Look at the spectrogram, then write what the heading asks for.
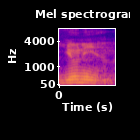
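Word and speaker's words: union: और दूसरा देखें यू एन आई ओ एस यूनियन है ना तो यूनियन ओनियन नहीं होता क्या यूनियन यूनियन को समझने का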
